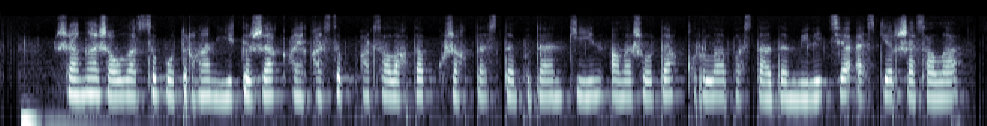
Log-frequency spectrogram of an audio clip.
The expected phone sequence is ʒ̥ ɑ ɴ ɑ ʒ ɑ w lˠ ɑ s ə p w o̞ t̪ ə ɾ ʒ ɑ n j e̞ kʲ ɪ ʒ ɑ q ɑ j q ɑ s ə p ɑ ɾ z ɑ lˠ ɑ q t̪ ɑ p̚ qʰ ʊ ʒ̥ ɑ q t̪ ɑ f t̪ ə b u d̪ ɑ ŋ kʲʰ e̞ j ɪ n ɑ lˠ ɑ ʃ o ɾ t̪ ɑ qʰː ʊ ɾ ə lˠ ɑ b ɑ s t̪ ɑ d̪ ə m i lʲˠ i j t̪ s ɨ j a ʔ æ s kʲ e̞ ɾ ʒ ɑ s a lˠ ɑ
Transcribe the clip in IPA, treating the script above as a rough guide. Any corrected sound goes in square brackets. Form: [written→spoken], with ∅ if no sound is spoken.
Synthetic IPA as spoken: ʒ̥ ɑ ɴ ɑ ʒ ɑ w lˠ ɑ s ə p w o̞ t̪ ə ɾ [ʒ→ʁ] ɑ n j e̞ kʲ ɪ ʒ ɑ q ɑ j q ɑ s ə p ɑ ɾ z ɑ lˠ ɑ q t̪ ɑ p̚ qʰ ʊ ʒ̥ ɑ q t̪ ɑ [f→s] t̪ ə b [u→ʊ] d̪ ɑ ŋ kʲʰ e̞ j ɪ n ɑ lˠ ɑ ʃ o ɾ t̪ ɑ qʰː ʊ ɾ ə lˠ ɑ b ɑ s t̪ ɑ d̪ ə m i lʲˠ i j t̪ s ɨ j a ʔ æ s kʲ e̞ ɾ ʒ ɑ s [a→ɑ] lˠ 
